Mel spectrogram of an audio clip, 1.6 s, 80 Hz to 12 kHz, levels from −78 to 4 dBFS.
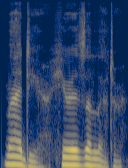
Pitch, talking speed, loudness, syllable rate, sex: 130 Hz, 225 wpm, -17 LUFS, 5.5 syllables/s, male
